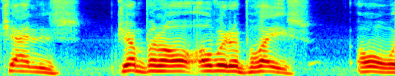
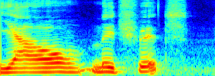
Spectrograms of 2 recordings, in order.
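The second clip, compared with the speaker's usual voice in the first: put-on slow, drawn-out Southern accent. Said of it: "Put on my best Southern accent for you".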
